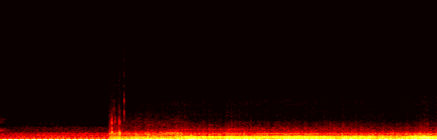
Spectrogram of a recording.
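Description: A motorcycle riding on a road, with a loud, steady engine drone and a sudden shift to heavier rumble and wind roar partway through, close and continuous.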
